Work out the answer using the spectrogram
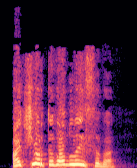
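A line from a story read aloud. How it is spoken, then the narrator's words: Joyful shout. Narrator (Russian): радостно выкрикнул казак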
